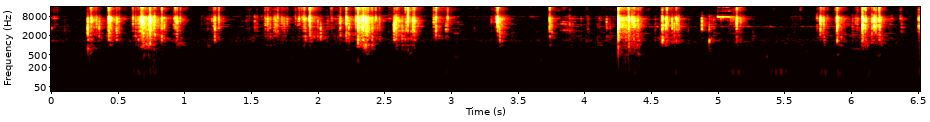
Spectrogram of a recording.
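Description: Foil-lined plastic dog-treat pouch (Pedigree Meat Jerky) crinkling and tearing as it is pulled open by hand: a string of irregular crackles and snaps.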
